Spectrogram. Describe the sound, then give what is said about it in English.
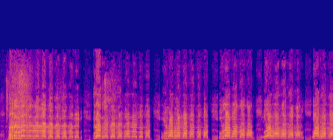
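A man's voice imitates a truck engine running badly on diesel fuel it is not supposed to have, with about six loud, gravelly, rasping bursts in a rough, uneven rhythm, each one sagging in pitch before the next starts. “If you've never heard a truck with diesel in it that's not supposed to have diesel, let me help you for a second.”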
